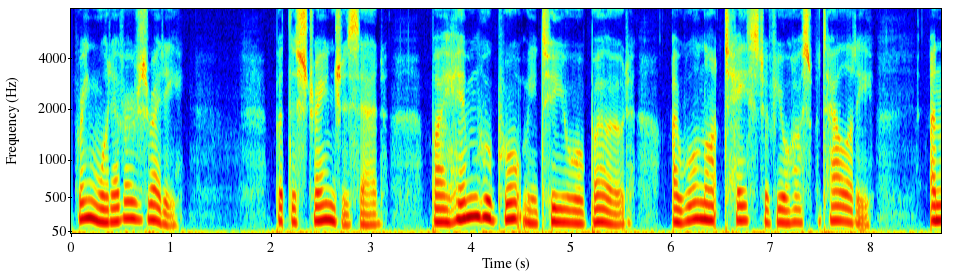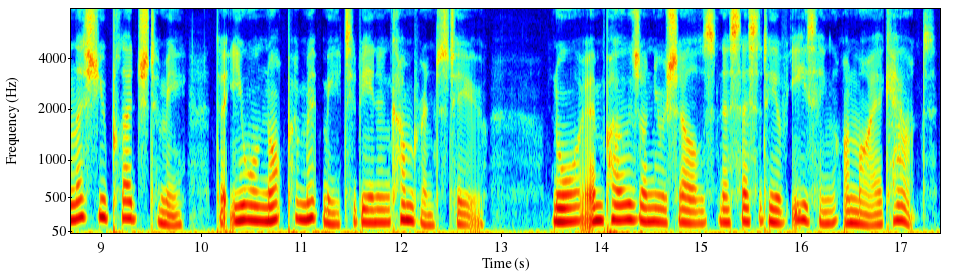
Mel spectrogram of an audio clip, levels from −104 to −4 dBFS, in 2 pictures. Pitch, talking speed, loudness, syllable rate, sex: 180 Hz, 170 wpm, -18 LUFS, 5.4 syllables/s, female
